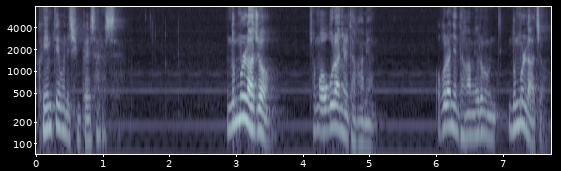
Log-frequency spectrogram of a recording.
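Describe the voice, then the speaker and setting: Fervent male pastor, quiet asides to loud appeals. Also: on the high side, expressive, fast, pauses often, slight background noise. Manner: swings between quiet confiding asides and loud fervent exhortation; chatty, often asks the congregation questions. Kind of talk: Sunday sermon. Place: church sanctuary.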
